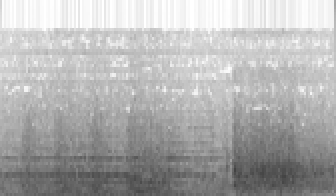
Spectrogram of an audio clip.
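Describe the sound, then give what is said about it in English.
Artillery and rocket guns open fire from landing barges approaching a shore in a World War II amphibious assault, forming a dense, continuous roar of gunfire with no distinct separate blasts, steady and loud throughout. “Barges approach shore ready for instant action, some bearing artillery and rocket guns already opening fire.”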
